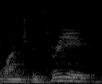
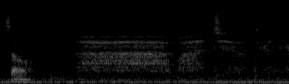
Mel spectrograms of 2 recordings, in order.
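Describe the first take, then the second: First: It is spoken in a normal voiced way. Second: It is spoken in a breathy whisper. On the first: "If you just simply talk" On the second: "only we turn it into a whisper"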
